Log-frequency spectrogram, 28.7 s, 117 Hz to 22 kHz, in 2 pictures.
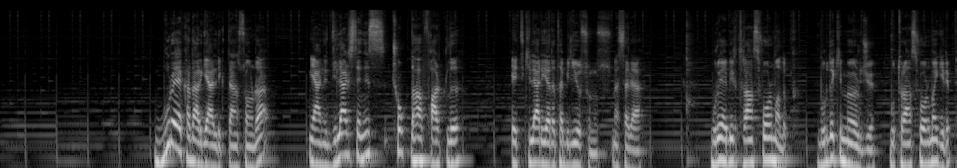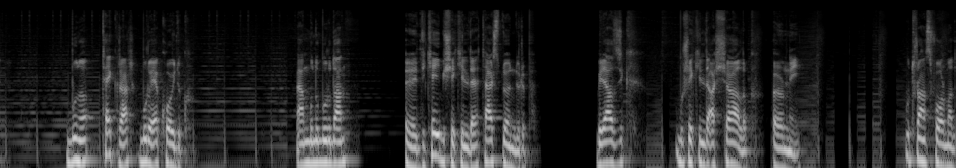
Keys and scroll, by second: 1.5 space.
